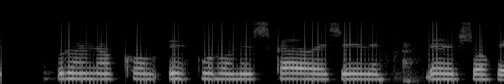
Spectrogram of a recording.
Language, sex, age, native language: Icelandic, female, 11, Icelandic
